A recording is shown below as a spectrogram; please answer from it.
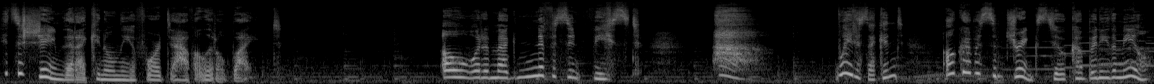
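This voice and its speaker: An actress playing a refined, gracious young opera star and troupe director in a video game, speaking in a formal, theatrical manner. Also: female voice, sits high, sing-song, measured pace, pauses often, faint music behind, heavily acted. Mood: delighted. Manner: genteel, theatrical, formal wording. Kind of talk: video game character voice lines.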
